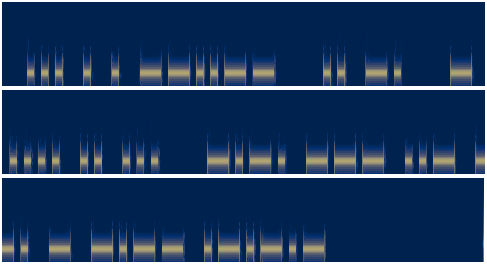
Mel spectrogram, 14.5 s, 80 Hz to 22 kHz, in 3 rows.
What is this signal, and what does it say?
Morse code, heard as a keyed tone, about 17 wpm, 700 Hz. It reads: SEE, IN THIS COUNTY.
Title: Sentences from Top 1200 Words 17wpm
